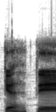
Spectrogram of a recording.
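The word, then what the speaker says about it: کہتے: তাসির অর্থ প্রভাব এরপরে বাক্য রাসূলকে কালামক হাদিস কেহতে হে কেহতে কাহতে হে না আবার কি হেও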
